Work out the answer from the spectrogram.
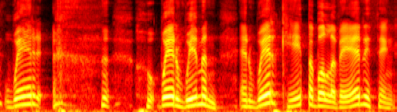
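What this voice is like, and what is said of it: Bad put-on Scottish accent. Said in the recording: “No, that's Scottish. That's very bad. ... me doing bad accents is canon now.”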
